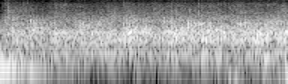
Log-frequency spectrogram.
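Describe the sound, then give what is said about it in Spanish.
A crowd claps steadily throughout, a dense, even patter of many hands with no pauses, fairly loud and continuous, swelling slightly at the very end. “Vamos, den un aplauso fuerte”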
